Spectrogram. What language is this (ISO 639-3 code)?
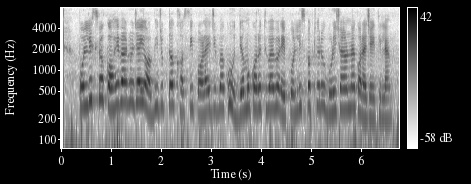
ori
